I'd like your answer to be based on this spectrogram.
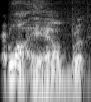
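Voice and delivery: mild Liverpool "Bloody hell", a touch of Ringo; lightly put-on Liverpool accent on "Bloody hell"; first go at a Liverpool "Bloody hell", held back; [name] voice. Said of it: "If that wasn't Ringo".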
